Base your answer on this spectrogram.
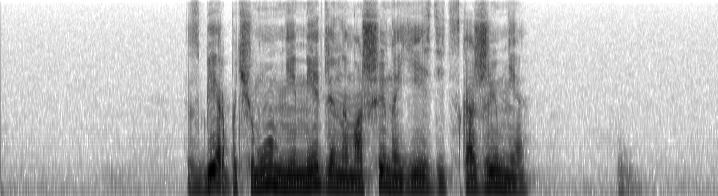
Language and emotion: Russian, angry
